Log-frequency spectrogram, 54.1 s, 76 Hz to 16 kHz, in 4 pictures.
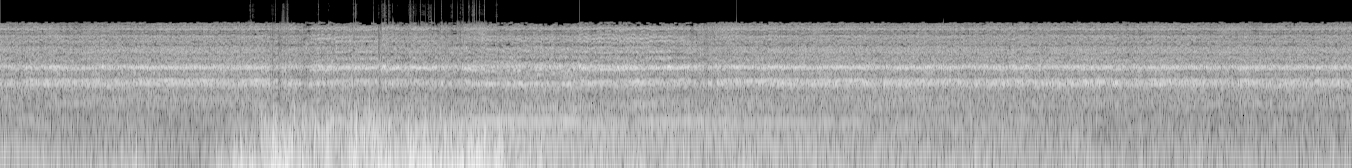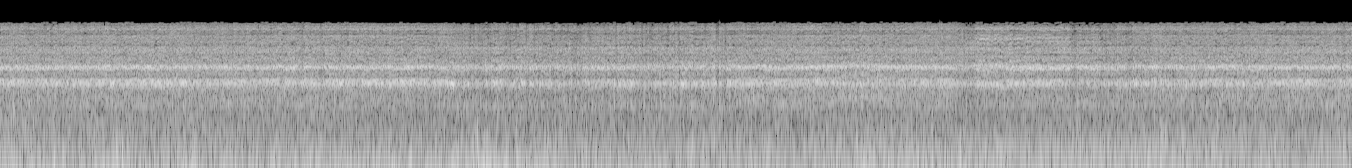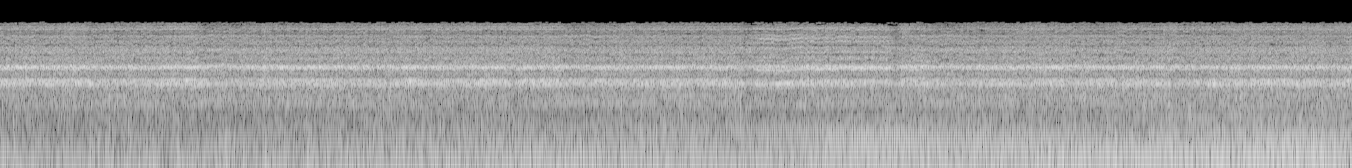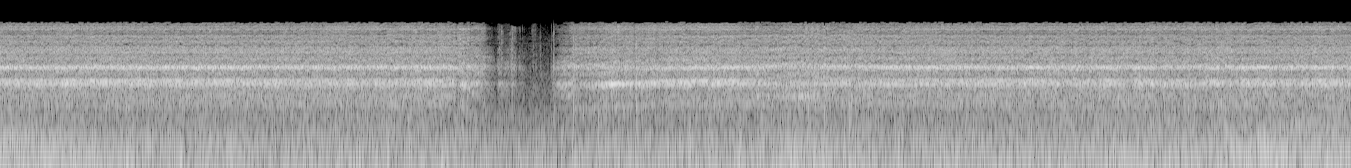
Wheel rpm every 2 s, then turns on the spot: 160, 160, 160, 160, 160, 160, 160, 160, 160, 160, 160, 160, 160, 160, 160, 160, 160, 160, 160, 160, 160, 160, 100, 130, 160, 160, 160.
none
